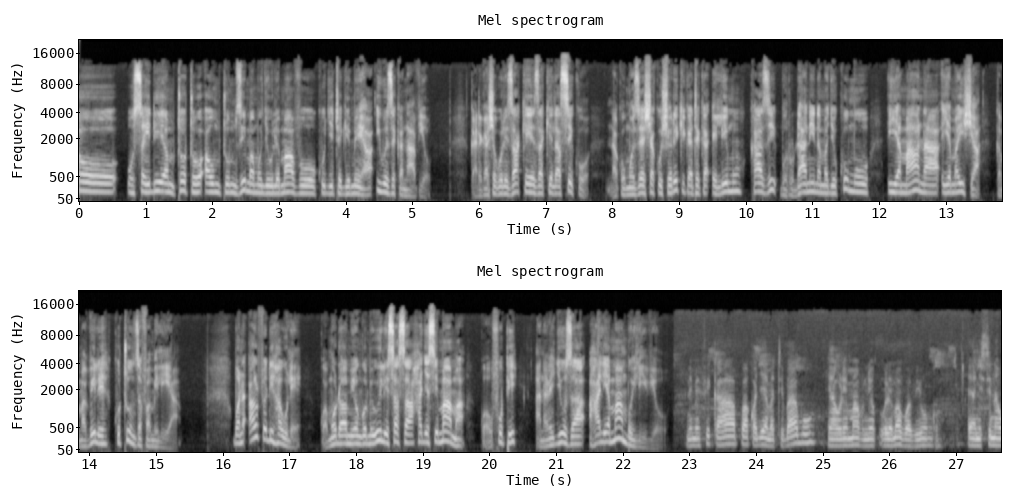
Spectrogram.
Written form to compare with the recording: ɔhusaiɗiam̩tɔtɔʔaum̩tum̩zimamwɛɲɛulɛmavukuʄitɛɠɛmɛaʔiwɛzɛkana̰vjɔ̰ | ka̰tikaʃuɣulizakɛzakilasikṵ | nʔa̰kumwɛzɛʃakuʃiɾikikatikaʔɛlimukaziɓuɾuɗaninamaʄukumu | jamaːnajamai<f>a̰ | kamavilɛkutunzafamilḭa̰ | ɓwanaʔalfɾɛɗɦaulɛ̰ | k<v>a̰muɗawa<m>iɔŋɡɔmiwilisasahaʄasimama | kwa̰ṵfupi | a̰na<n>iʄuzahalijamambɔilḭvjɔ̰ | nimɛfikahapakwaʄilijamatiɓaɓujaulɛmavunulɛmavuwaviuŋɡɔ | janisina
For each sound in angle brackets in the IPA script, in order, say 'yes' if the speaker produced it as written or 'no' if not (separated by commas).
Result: no, no, yes, yes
